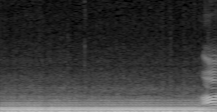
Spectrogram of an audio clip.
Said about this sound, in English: Just keeps me awake by revving it and keeping it higher RPMs.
